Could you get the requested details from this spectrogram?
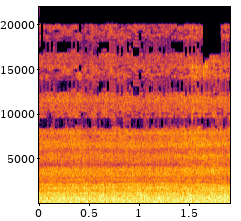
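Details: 1945 GI pocket stove with eyebrow burner, valve cranked fully open (its only setting) after warm-up: even, steady roar with no sputtering or surging; burning cleanly.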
